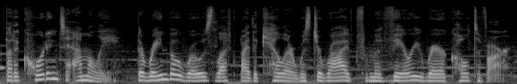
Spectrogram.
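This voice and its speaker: A woman playing an earnest, dutiful young patrol captain in a video game, with a formal, measured delivery and music behind her. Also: on the low side, close to an everyday voice. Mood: composed, explanatory.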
